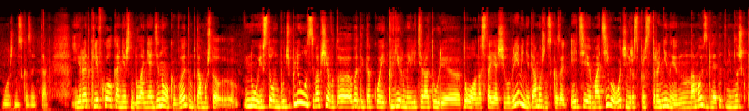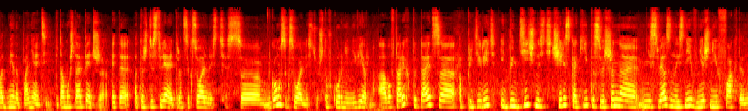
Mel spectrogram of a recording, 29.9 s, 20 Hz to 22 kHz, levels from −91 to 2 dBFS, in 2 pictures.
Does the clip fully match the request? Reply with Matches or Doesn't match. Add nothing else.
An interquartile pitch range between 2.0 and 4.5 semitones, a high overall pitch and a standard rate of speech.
Matches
